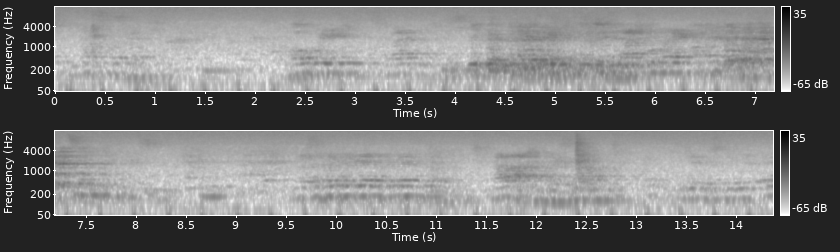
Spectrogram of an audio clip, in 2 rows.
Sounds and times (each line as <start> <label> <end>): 0.0 people chatting in another room 14.3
